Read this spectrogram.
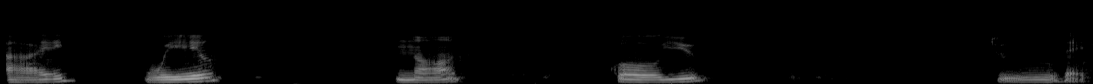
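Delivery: I will not call you today, spaced word by word with long pauses; word-by-word dictation. Shown as a demonstration. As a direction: dictate each word separately so they can write it down. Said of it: "dictates word by word, then whole".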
